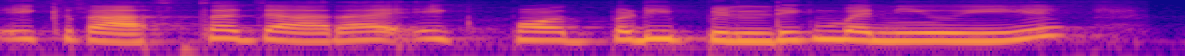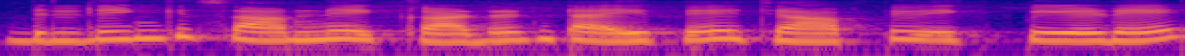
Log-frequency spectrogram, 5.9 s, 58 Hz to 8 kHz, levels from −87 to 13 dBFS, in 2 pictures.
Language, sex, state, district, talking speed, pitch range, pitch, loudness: Hindi, female, Chhattisgarh, Rajnandgaon, 245 wpm, 225-265 Hz, 245 Hz, -18 LUFS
